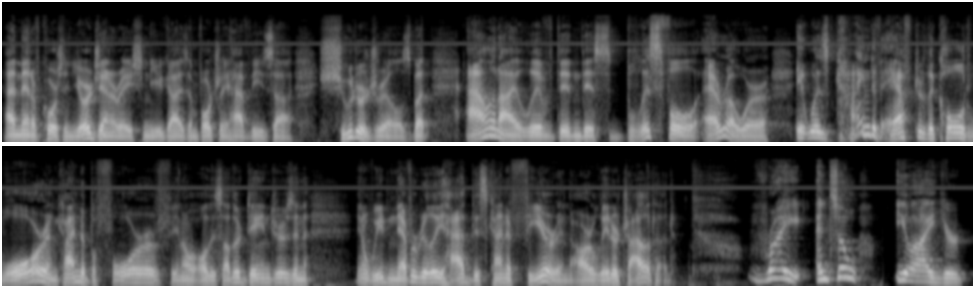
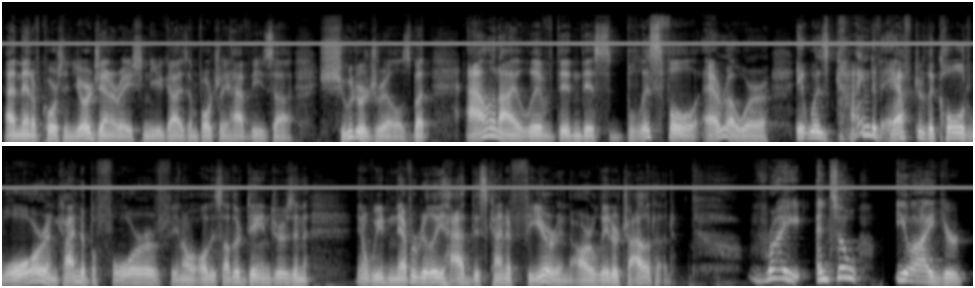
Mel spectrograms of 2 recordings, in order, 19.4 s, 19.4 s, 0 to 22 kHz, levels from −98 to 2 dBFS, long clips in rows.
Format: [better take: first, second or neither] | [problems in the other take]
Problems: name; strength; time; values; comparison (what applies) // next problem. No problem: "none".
first | high-pitched whine; loud; throughout; 6.5 kHz, 8 dB below the speech; faint in the first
